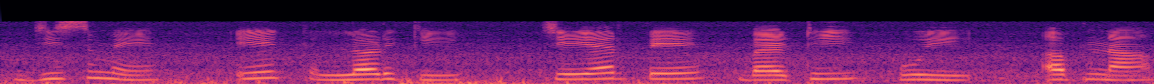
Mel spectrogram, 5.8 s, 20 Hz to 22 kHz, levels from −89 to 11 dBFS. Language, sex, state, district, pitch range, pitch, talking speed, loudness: Hindi, female, Bihar, West Champaran, 220-270 Hz, 245 Hz, 85 wpm, -17 LUFS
